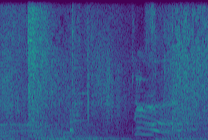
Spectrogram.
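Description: A Combustion spell effect fires in the Hearthstone card game, a loud booming burst with crackling tails under continuous excited commentary from casters at a Masters Tour match.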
